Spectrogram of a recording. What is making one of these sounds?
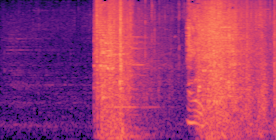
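A thrown axe whooshes through the air.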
